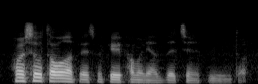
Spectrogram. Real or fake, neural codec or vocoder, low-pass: fake; codec, 16 kHz, 0.3 kbps, FocalCodec; 7.2 kHz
